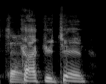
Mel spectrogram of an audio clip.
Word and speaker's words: CoQ10: CoQ10.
